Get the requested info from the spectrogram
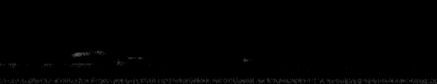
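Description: Near silence: faint low room hum with a few short, faint high chirps about a second in.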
